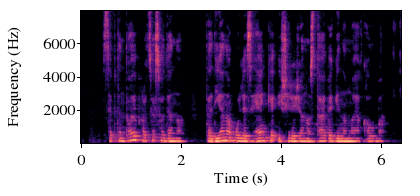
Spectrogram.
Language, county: Lithuanian, Vilnius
